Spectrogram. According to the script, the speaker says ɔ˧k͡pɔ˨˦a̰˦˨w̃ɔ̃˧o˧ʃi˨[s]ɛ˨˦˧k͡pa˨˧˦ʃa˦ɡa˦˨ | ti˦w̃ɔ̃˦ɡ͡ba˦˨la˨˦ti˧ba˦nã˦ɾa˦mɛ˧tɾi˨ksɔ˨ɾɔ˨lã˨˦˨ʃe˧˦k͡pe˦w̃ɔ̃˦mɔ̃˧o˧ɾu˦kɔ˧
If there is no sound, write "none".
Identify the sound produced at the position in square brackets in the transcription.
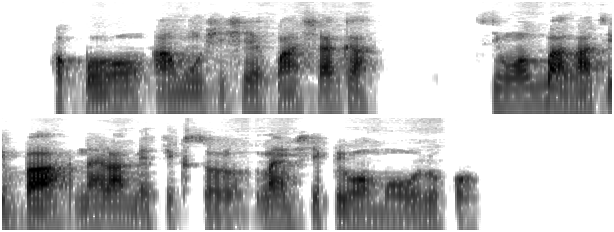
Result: ʃ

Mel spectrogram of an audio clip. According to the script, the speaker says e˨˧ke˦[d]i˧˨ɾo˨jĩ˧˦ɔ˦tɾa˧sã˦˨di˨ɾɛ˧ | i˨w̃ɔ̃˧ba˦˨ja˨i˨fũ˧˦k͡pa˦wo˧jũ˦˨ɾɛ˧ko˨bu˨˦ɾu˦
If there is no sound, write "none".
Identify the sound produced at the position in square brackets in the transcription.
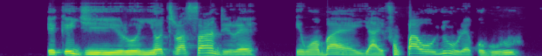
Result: d͡ʒ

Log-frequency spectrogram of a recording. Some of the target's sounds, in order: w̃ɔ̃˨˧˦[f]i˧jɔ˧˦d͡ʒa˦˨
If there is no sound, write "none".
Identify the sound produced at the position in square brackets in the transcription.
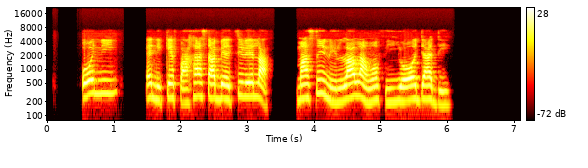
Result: f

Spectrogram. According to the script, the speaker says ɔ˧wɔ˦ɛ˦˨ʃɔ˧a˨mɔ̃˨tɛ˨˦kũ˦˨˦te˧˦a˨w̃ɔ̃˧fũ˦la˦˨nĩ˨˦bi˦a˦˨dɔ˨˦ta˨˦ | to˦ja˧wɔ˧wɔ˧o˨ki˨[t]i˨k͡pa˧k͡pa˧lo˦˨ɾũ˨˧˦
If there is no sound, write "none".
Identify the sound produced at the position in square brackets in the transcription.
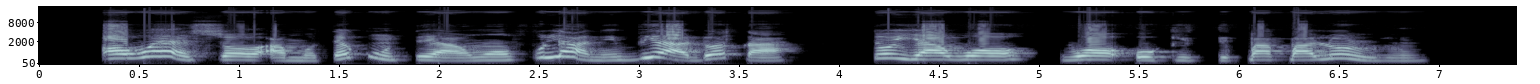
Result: t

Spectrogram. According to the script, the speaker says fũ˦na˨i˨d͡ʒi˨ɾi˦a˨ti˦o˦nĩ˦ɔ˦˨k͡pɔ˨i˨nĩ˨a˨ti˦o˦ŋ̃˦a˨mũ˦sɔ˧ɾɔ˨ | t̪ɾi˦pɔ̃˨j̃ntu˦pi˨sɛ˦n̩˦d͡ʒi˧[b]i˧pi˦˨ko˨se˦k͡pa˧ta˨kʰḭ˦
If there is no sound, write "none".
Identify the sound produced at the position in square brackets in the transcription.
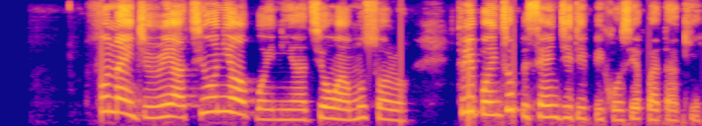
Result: d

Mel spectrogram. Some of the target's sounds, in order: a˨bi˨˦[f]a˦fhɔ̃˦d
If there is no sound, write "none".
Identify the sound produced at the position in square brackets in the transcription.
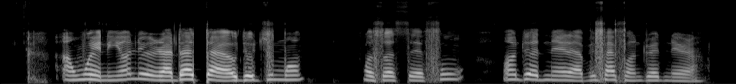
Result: f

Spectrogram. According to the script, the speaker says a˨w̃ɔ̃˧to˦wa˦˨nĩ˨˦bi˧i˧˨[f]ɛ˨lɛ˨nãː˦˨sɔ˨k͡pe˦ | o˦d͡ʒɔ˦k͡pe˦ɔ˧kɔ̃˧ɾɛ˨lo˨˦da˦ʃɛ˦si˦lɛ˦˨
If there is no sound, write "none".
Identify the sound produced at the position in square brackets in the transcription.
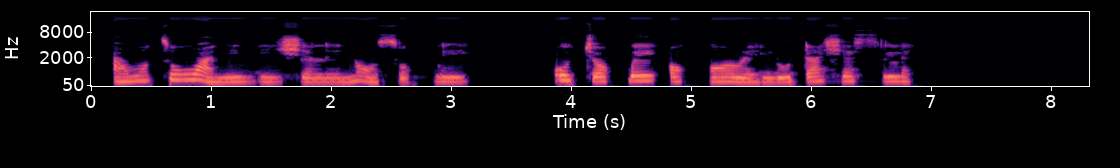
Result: ʃ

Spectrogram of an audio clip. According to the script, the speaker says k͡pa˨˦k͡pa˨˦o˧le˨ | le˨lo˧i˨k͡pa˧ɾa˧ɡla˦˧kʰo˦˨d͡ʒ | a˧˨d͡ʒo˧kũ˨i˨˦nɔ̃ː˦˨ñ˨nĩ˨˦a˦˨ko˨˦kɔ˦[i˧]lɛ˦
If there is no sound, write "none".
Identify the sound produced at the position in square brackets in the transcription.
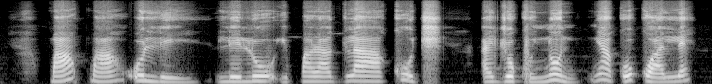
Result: a˧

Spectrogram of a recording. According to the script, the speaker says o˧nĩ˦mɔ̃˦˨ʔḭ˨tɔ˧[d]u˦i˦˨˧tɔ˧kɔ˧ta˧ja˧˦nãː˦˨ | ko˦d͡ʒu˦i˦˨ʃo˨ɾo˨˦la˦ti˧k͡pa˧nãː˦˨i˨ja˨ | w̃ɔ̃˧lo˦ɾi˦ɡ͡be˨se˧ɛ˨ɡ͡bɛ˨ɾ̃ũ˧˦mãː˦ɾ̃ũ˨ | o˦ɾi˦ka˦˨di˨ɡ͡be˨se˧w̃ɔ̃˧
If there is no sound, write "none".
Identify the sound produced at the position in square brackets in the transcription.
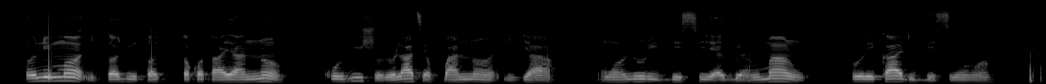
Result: d͡ʒ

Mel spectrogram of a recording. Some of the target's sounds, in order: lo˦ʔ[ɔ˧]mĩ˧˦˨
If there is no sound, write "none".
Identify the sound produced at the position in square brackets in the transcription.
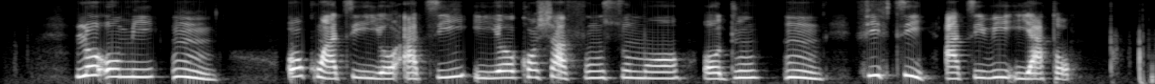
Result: o˧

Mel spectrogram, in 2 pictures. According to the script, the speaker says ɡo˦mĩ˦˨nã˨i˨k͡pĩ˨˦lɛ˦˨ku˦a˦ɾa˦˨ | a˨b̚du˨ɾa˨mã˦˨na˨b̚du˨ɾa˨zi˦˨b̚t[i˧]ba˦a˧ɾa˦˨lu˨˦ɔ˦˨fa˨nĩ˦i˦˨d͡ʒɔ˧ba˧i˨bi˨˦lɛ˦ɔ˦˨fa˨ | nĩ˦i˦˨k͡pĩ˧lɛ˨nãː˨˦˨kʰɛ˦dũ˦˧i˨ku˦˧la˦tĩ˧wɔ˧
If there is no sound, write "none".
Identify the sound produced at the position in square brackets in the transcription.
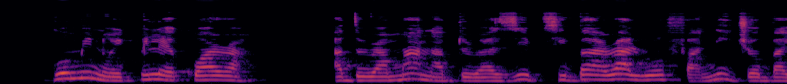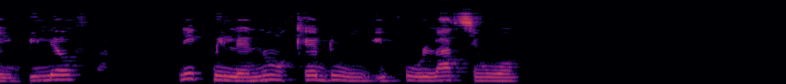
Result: i˧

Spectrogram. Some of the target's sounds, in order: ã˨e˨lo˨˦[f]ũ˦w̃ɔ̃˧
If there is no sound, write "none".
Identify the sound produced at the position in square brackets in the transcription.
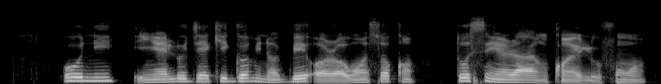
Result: f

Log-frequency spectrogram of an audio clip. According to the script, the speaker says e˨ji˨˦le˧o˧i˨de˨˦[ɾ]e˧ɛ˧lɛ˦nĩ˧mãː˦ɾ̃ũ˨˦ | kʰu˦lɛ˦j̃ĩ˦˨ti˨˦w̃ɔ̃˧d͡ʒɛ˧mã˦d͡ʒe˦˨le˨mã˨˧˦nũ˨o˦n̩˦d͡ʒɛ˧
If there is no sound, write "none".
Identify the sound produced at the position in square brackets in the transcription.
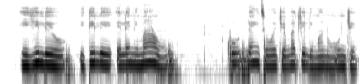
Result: l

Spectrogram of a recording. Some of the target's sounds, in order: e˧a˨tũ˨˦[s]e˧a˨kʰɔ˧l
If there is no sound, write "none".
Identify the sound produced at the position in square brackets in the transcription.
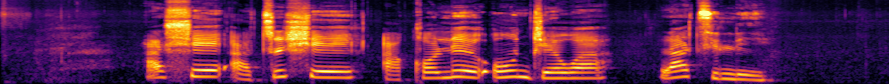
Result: ʃ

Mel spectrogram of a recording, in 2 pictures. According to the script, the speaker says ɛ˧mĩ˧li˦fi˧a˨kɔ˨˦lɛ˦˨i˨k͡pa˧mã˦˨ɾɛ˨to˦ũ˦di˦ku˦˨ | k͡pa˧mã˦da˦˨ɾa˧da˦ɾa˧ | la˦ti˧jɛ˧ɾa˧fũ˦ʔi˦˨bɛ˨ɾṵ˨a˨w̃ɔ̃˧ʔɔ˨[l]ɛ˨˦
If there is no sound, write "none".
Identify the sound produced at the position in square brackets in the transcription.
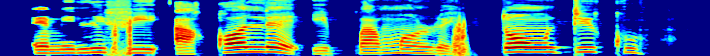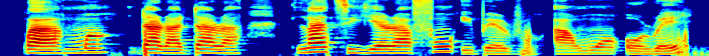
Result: ɾ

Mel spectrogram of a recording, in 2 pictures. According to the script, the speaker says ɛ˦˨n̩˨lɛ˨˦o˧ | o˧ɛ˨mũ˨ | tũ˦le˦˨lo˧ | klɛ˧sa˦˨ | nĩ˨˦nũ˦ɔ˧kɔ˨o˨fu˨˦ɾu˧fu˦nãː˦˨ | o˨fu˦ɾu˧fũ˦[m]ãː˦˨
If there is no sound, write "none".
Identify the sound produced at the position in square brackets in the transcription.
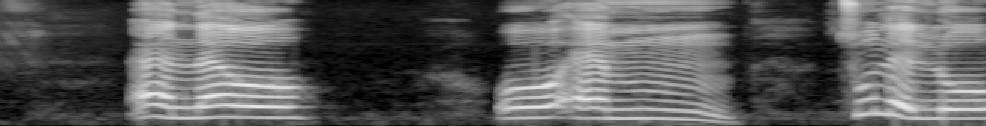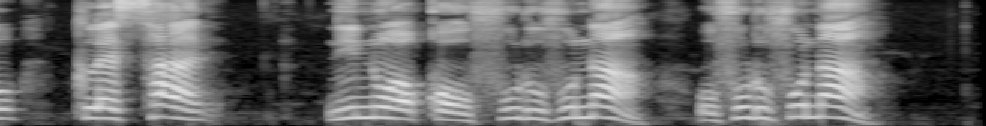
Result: n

